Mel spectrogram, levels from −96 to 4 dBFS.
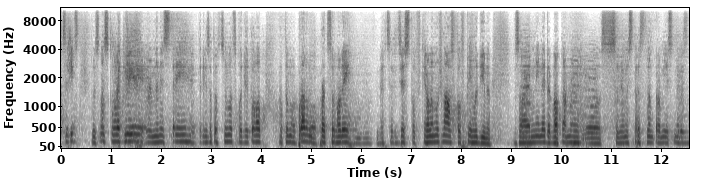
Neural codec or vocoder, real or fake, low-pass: codec, 44.1 kHz, 0.9 kbps, DAC; fake; 9.9 kHz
